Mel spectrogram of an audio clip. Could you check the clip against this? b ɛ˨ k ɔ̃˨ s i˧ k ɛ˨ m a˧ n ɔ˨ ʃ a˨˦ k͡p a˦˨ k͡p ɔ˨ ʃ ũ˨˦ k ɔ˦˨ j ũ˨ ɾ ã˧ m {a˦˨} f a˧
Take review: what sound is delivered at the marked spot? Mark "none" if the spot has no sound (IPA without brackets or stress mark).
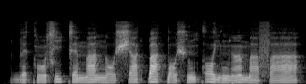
a˨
